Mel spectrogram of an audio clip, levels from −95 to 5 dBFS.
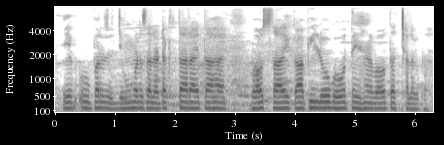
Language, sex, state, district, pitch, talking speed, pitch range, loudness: Hindi, female, Uttar Pradesh, Etah, 165 Hz, 160 wpm, 155-170 Hz, -35 LUFS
